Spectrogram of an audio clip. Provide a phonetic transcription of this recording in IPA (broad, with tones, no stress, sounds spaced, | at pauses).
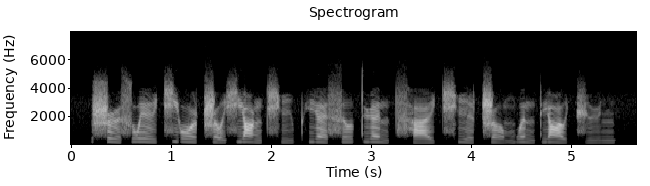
ʂ ɻ̩˥˨ s w e˥˨ ɪ̯ t͡ɕ j o˥˨ ʊ̯ ʈ͡ʂ ɤ̰˨˩ ɕ j ɑ˥˨ ŋ t͡ɕʰ i˨˦ pʰ j ɛ˥˨ s ɹ̩˦ t̪ ɥ ɛ˥˨ n t͡sʰ a˨˦ ɪ̯ t͡ɕʰ i˥˨ ʈ͡ʂ ɤ˥˨ m w ə˥˨ n t̪ j ɑ˥˨ ʊ̯ t͡ɕ y˦ n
